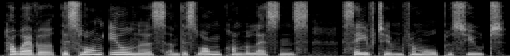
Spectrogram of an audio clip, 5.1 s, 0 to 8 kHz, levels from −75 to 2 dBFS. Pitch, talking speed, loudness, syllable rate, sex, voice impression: 210 Hz, 155 wpm, -17 LUFS, 4.9 syllables/s, female, very feminine, slightly adult-like, thin, tensed, slightly powerful, slightly dark, slightly hard, clear, fluent, slightly raspy, cool, very intellectual, slightly refreshing, slightly sincere, calm, slightly friendly, slightly reassuring, slightly unique, slightly elegant, wild, slightly sweet, lively, strict, slightly intense, slightly sharp, slightly light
